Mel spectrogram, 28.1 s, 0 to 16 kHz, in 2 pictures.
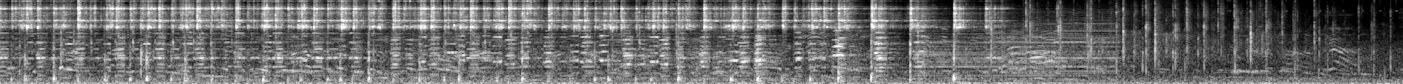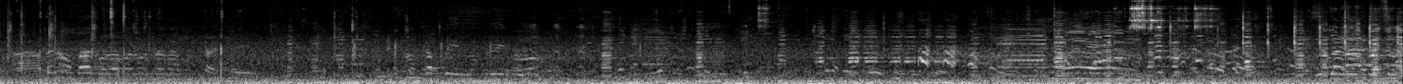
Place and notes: MediaPark, Cologne, Germany - musicians and reflections
two probably italian musicians playing in front of the hotel Mediapark Köln, percussive sounds reflecting at the walls.
(Sony PCM D50, DPA4060)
